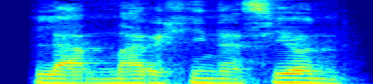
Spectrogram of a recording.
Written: La marginacion

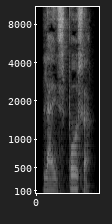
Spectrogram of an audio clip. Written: La esposa

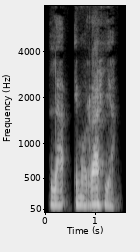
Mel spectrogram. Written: La hemorragia

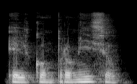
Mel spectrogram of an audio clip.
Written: El compromiso

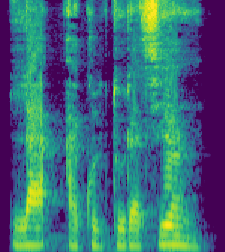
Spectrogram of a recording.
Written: La aculturacion

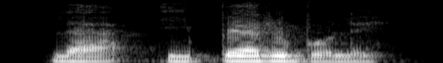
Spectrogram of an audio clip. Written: La hiperbole

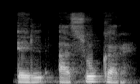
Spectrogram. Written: El azucar

